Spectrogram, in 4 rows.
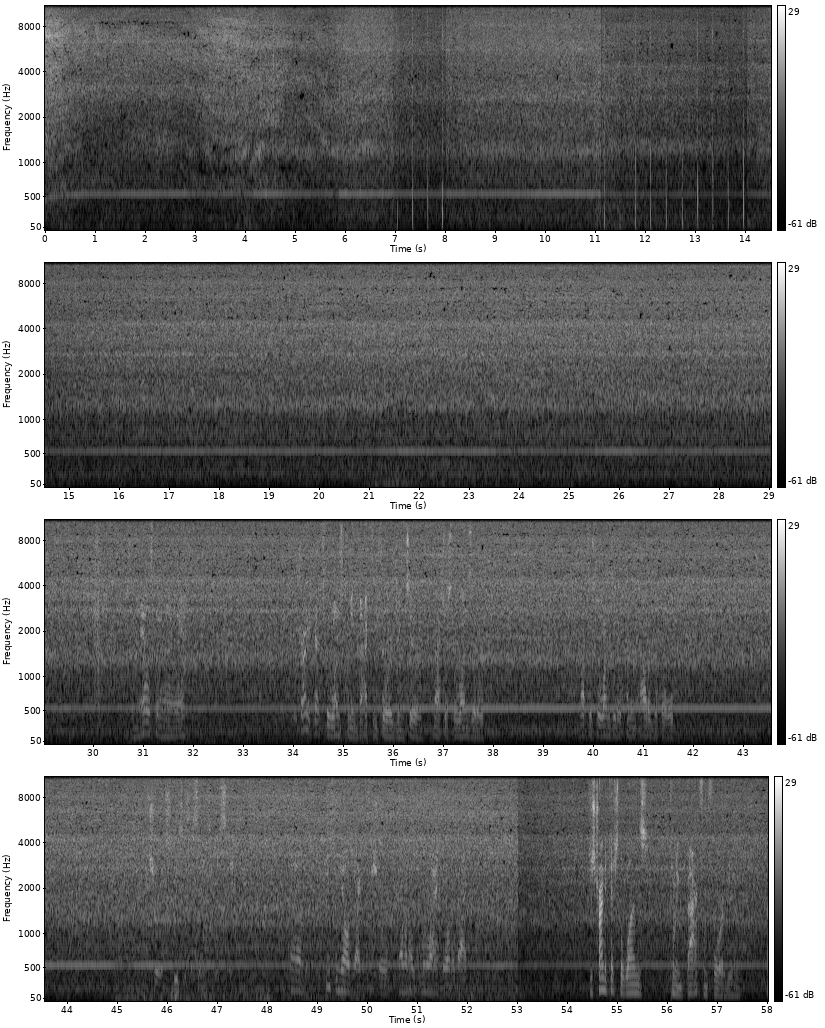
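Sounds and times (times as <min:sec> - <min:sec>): shop vacuum whining: 0:00.0 - 0:58.0.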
